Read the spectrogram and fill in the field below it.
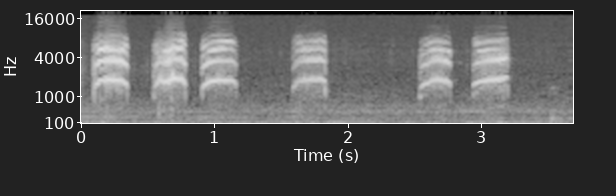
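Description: Six loud, harsh, high-pitched calls from a bird labelled bird 490, with a strong harmonic ring: three in quick succession, a lone call after a pause, then a final pair, over faint low background noise.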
